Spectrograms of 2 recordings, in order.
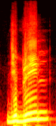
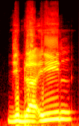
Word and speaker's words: জিব্রাইল: জিবরিল, জিব্রাইল, জিব্রাইল, জিব্রাইল, জিব্রিল, এই 5 ভাবে তার নাম উচ্চারণ করা হয়।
